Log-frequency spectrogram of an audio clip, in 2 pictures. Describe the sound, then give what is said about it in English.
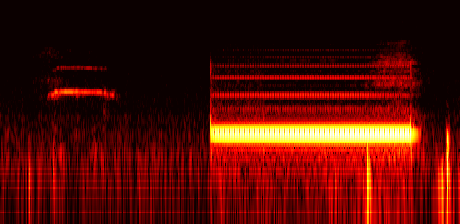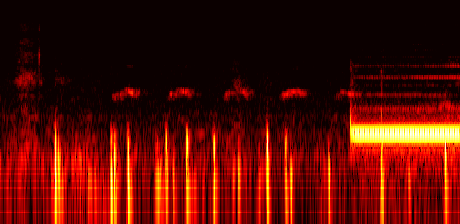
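A telephone tone sounds while a call is placed: two long, steady humming tones separated by a pause filled with faint irregular clicks, after a short chirp at the start. “Let me call him real quick. See where he's at.”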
